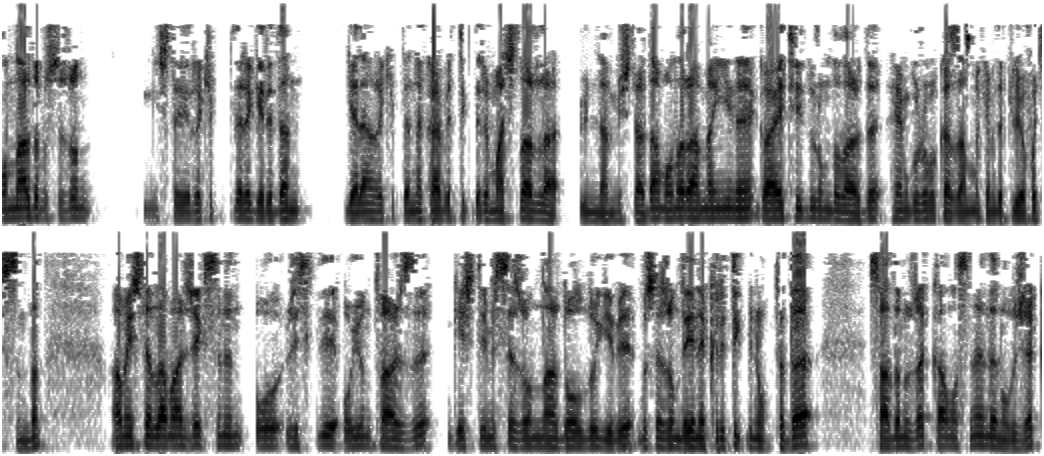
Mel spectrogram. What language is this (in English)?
Turkish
